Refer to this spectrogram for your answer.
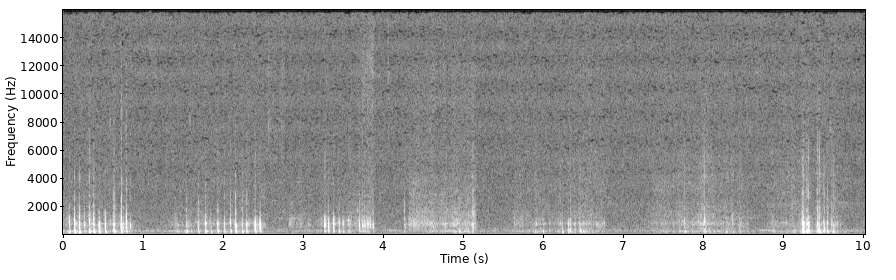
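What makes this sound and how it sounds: A black plastic paddle hairbrush with dense pin bristles is held close while fingertips and long nails scratch and flick across the bristles. Quiet bursts of rapid, fluttering ticks come in clusters, with softer rustling scratches between them. The strums are mid-pitched and dry, and each one stops quickly.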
